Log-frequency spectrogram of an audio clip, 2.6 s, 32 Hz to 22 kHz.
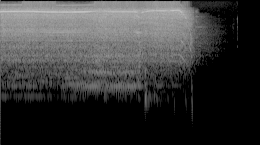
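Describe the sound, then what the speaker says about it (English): A power drill bores a hole through a board, making a steady, close, high-pitched whir that stops abruptly near the end. "Now I drill 4 holes, one in each corner, so that I can insert the jigsaw blade."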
